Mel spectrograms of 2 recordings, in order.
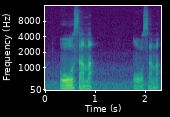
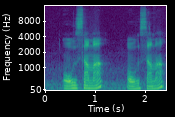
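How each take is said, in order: First: "おうさま" as oosama, no u heard; long o. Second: "おうさま" with the u clearly sounded; separate o-u. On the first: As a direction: hold the first vowel of "おうさま" as one long o. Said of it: "it becomes long O sound". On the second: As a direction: say "おうさま" as o-u-sama. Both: Shown as a demonstration.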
